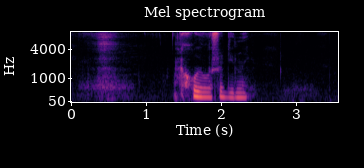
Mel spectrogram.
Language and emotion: Russian, neutral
